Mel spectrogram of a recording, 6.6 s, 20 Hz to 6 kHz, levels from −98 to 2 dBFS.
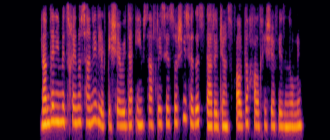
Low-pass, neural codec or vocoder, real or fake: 5.4 kHz; none; real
